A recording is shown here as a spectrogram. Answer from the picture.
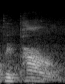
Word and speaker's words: Piparo: On the southern edge of Trinidad's central range lies the small village of Piparo. Okay, or Piparo, that's how they pronounce it, which boasts a few claims to fame.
